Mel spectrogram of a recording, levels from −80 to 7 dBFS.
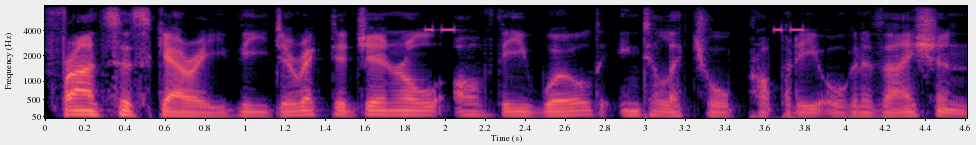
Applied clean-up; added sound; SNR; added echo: classical method log-MMSE.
